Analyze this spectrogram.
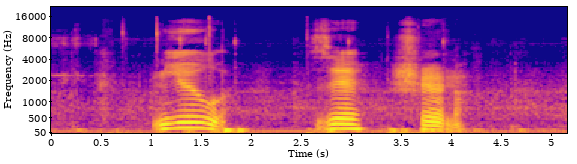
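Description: Playful bouncing tones ring out in short bursts.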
